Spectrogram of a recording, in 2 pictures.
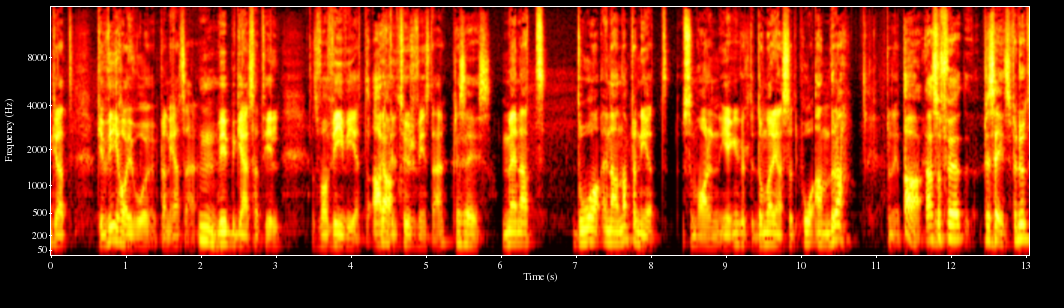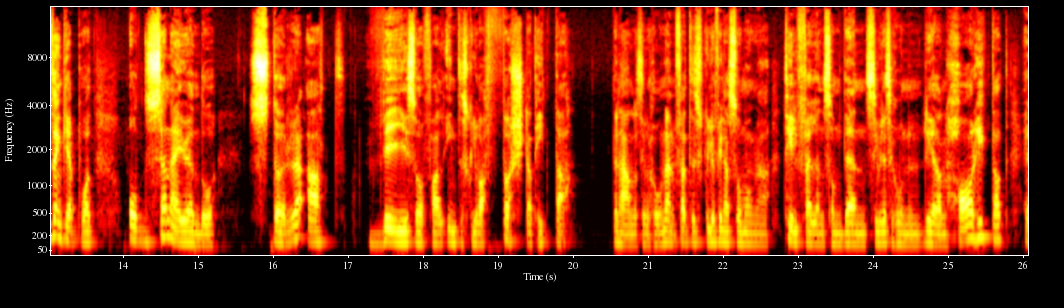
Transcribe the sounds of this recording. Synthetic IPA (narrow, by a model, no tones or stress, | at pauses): ŋkəɾat̪ɔkʰɛjvɪɦaɾjɵvoːɾpʰlaneːɾat̪shæ̰ːɾvɪɛbɛɡɾɛnsad̪̚t̪ʰɪlasvavɪveːt̪ɔʔalːʰɵlt̪ʰʉ̟ːʂɔmfɪnsd̪æ̰ɾpʰɾɛsiːs | mɛnat̪ | d̪ɔɛnanːanpʰlaneːt̪ | sɔmhaɾɛneːɡənkɵlt̪ʉ̟ːɖ̪ɔmhaɾeːd̪ast̪œt̪ːpʰɔʔand̪ɾa | planḛːt̪əɑːalsɔfœpʰɾɛsiːsfœɖɔt̪ʰɛŋkəjapʰɔat̪ | ɔd̪sənæɾjɵɛnd̪o | st̪œrəʔat̪ | vɪɪsoːfalːɪnt̪əskɵləvɑːafœʂʈat̪hɪt̪ːa̰ | d̪̥ɛnhæːɾand̪ɾasɪt̪vaɧuːnənfœɾat̪̚d̪ɛskɵlːəjəfɪnːasːɔmɔŋːat̪ʰɪlfɛlːənsɔmd̪ɛnsɪvɪlɪsaɧuːnənɾeːd̪anhaɾɦɪt̪ːat̪ | ɛl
